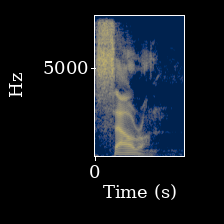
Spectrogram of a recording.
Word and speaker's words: Sauron: the sound and so EI is always pronounced a Au is a ow and so we get words like Sauron a i and AE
